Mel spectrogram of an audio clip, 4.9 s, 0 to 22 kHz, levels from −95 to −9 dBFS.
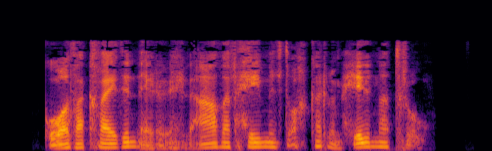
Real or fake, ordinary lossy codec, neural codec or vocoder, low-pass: fake; MP3, 32 kbps; codec, 16 kHz, 1 kbps, FunCodec, trained on Chinese and English, 50 frames a second; 7.2 kHz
